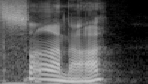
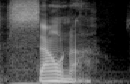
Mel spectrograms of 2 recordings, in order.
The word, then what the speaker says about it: sauna: For those of you who are not Finnish, what I just said is the proper way to pronounce sauna. That. It's not sauna. It's sauna.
